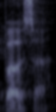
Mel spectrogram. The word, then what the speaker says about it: Bosa: Um, it rhymes with Sosa. It does. Yeah. It does. – Yeah. – Yeah. – Um, it, it does. It's Nick Bosa.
